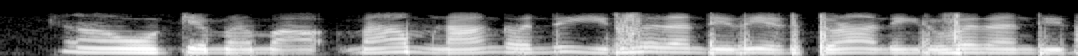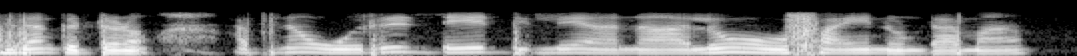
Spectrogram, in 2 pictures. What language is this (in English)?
Tamil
